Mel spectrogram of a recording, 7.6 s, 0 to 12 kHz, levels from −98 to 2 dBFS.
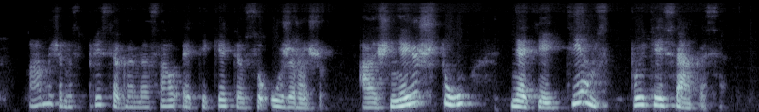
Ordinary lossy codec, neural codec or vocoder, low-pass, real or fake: Opus, 32 kbps; none; 10.8 kHz; real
